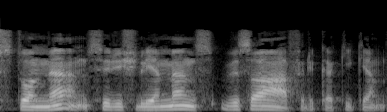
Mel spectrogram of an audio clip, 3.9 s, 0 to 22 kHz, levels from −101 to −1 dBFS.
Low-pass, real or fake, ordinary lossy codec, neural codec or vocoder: 7.2 kHz; real; MP3, 32 kbps; none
